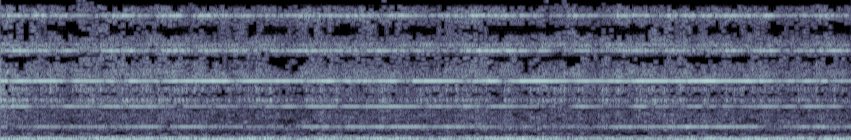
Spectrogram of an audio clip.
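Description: school bell ringing

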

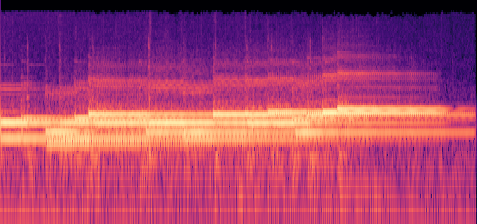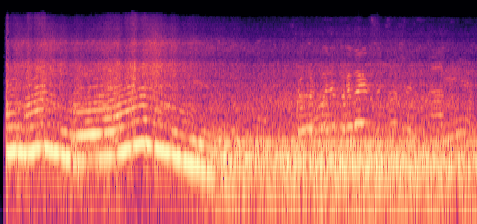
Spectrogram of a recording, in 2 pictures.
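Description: motorcycle engine revving

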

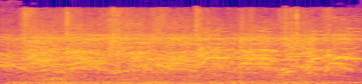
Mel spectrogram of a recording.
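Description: protesters shouting

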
